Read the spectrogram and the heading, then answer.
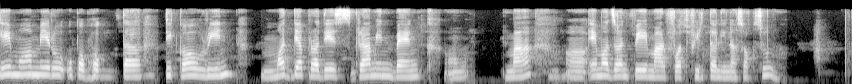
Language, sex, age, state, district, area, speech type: Nepali, female, 30-45, West Bengal, Kalimpong, rural, read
